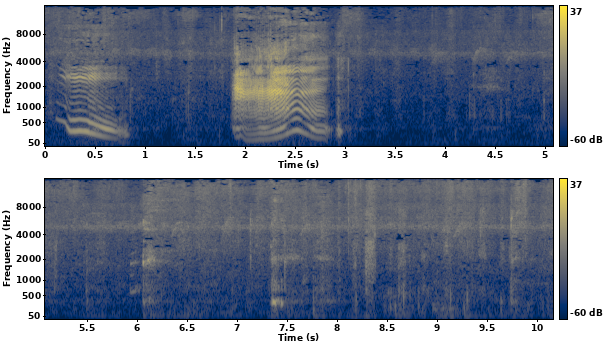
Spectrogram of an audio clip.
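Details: Black-and-tan and yellow pedigree Jindo puppies, one pestering and biting its mother: two loud wavering whines with arching, rising-and-falling pitch in the first three seconds, then quiet shuffling, footsteps and soft human speech.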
